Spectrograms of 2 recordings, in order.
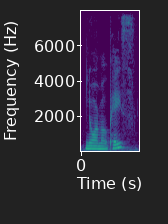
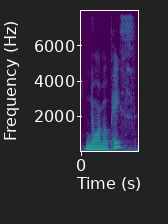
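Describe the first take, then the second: The two takes are said the same way.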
